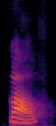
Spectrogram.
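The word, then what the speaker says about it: calf: L जो है वो कब साइलेंट होता है, मतलब हमें L की साउंड कब नहीं देनी होती है, वो हमारा होता है after vowel A, O एंड U। अगर हम L का यूज कर रहे हैं A, O, U के बाद तो वहां पे हमें L की साउंड नहीं देनी होती है, वहां पे जो L है वो हमारा साइलेंट रहता है।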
